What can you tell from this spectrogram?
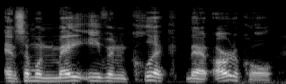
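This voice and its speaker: A man in his forties, a guest, talking in an animated, emphatic way. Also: on the high side, moderate pace, no echo. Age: 40s. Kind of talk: casual chat.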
